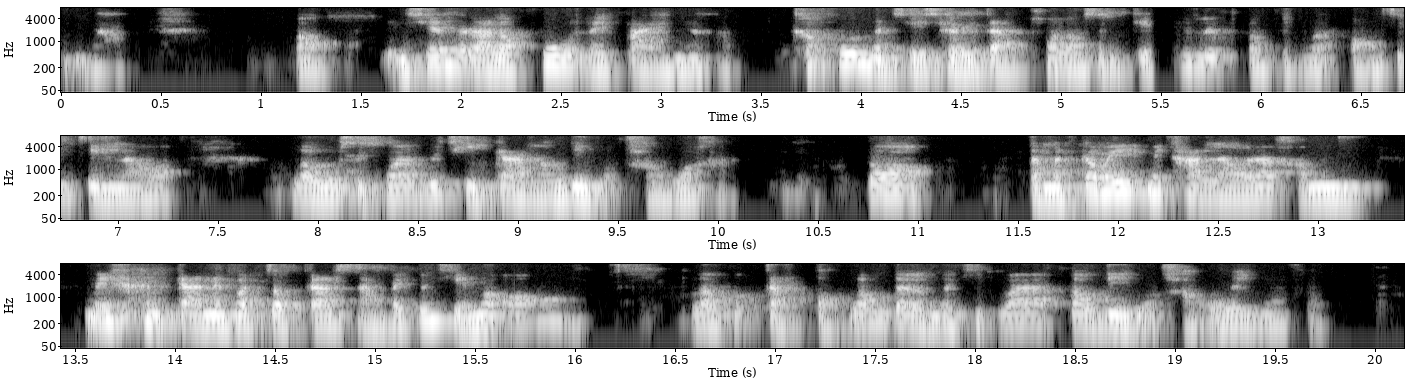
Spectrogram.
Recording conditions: video call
